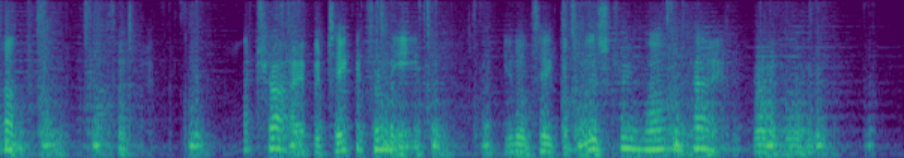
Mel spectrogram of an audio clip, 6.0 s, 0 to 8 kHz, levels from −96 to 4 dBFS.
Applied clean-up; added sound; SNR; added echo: neural mask model RNNoise.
